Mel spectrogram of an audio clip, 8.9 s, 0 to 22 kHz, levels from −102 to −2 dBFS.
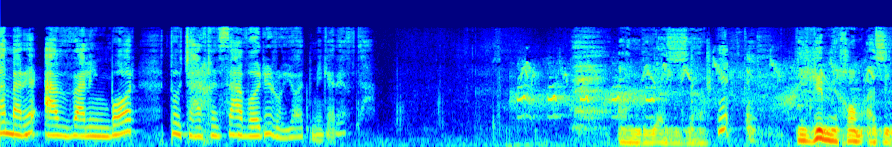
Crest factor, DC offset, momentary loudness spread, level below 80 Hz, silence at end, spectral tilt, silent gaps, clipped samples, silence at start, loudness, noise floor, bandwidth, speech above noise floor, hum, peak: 24 dB; under 0.1%; 19 LU; -56 dBFS; 0 s; -5 dB/octave; none; under 0.1%; 0 s; -33 LUFS; -67 dBFS; 11.5 kHz; 34 dB; none; -10 dBFS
